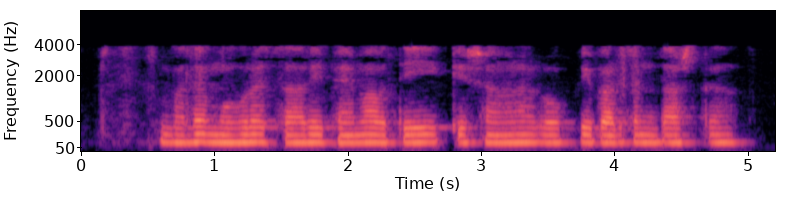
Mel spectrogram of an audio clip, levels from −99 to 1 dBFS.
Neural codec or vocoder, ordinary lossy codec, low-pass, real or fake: none; AAC, 16 kbps; 7.2 kHz; real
